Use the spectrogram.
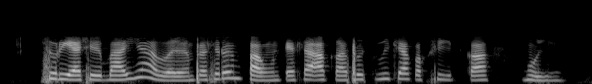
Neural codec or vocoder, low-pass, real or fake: none; 3.6 kHz; real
